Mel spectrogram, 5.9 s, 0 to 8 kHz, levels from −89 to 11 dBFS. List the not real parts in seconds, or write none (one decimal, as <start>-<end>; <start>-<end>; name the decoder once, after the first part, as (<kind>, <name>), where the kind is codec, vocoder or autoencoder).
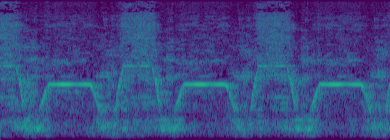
none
